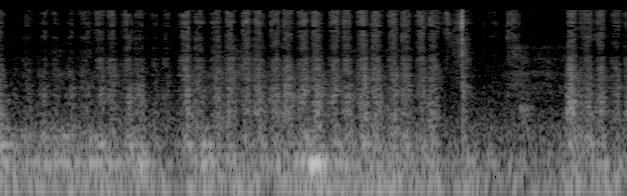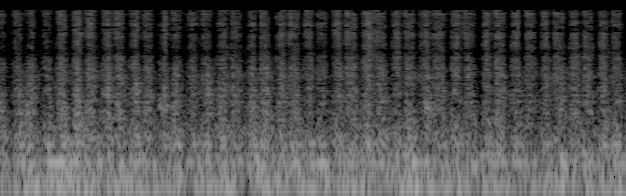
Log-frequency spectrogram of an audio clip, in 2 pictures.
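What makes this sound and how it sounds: A purple wax crayon shades a thin paper coloring sheet resting on a table, rubbing back and forth in steady strokes. The result is a quiet, continuous low scratchy rasp, broken by two brief louder ticks and short pauses in the rubbing.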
